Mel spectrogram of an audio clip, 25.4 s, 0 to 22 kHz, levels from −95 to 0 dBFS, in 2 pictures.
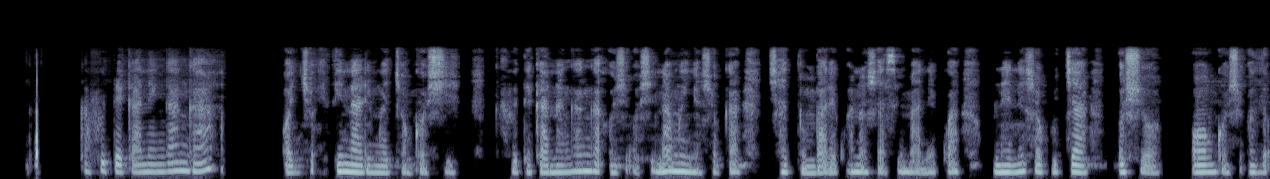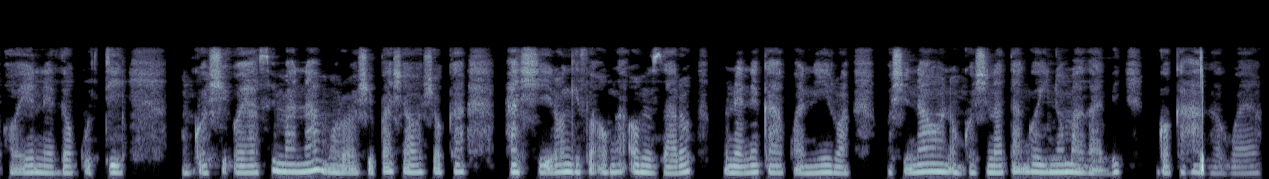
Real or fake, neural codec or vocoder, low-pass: real; none; 7.2 kHz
